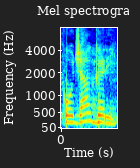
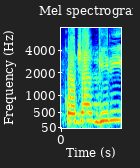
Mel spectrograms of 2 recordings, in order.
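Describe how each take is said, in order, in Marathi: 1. तिसऱ्या अक्षरात 'a' स्वर आहे, ga. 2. तिसऱ्या अक्षरात 'i' स्वर आहे, gi. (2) "कोजागिरी वगैरे असं नाही"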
